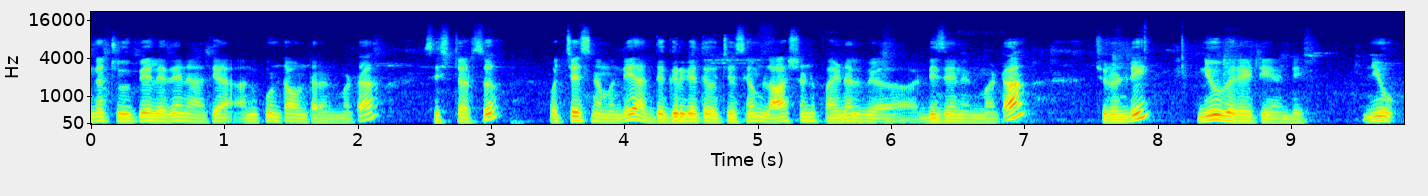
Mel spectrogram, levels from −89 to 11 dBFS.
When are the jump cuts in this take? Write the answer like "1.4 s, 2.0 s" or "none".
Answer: none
